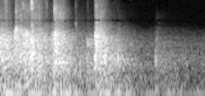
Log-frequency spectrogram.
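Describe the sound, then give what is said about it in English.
A crowd claps together in a brief, moderate burst of applause that quickly thins and fades out within about a second, leaving a last stray clap before quiet. “We can clap for that.”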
